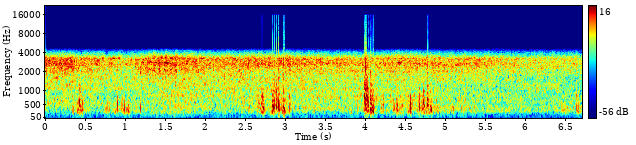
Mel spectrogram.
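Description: Engine of an old 4x4 running as it drives past over a steady rushing noise, with several short louder bursts along the way.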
